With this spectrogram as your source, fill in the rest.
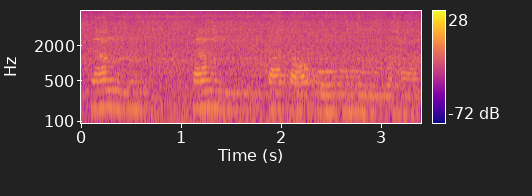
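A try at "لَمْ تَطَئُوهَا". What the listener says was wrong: kepanjangan. Lam tata'uha.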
